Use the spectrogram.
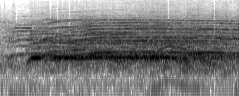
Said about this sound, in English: Everyone who thinks Holmes gets the points, cheer. Everyone who thinks Duncan gets the point, cheer.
